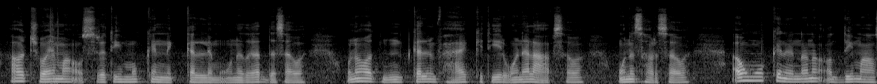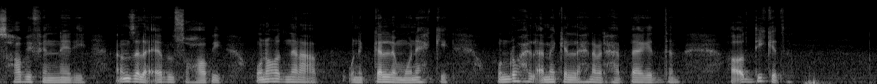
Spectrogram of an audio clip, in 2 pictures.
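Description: A worn or dirty contact is making and breaking the signal path, a loose connector crackle, from 0.50 to 0.61 s and again from 7.60 to 7.72 s. Each time the speech is chopped into a brief, irregular burst of scratchy crackle.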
